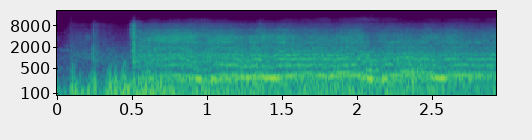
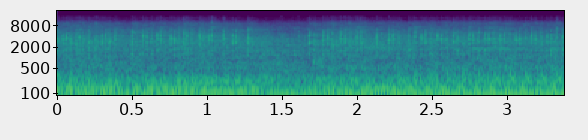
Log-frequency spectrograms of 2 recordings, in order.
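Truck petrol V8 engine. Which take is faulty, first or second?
first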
